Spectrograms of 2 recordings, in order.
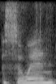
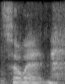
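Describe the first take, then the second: First: It is said with an Irish Gaelic pronunciation. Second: It is said with an anglicized pronunciation.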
